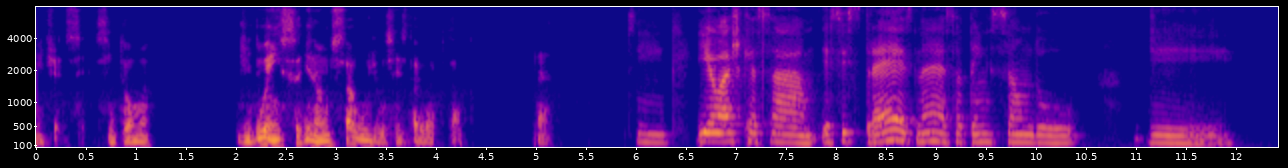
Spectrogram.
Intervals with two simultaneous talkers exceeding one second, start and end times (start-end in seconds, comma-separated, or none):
none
